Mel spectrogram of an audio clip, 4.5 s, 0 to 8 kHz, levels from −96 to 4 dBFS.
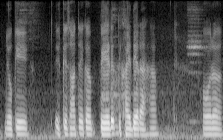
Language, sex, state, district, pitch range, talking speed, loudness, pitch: Hindi, male, Punjab, Pathankot, 110-130 Hz, 145 wpm, -14 LUFS, 130 Hz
